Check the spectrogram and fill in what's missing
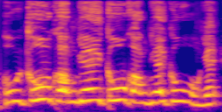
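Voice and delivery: pitched well up, pleading cry for help, not full volume; imitated panicked cry for help. Khánh waking, begging his parents for help, high panicked plea. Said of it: "ông la sùm trời đất".

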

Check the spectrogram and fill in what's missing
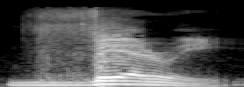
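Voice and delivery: "very" with a clear buzzing v; firm v at the start of "very"; correct V pronunciation. Shown as a demonstration. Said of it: "要念成".

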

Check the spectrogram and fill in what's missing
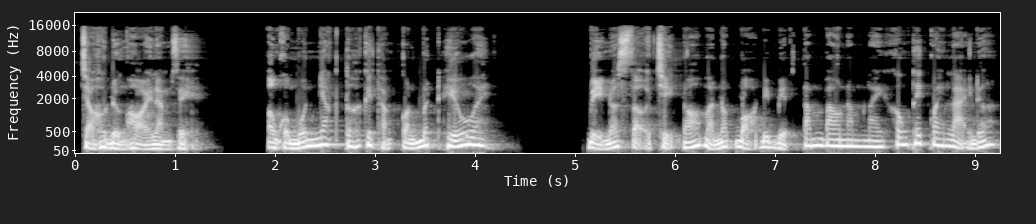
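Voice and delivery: put-on old man pressing his words out, a touch harsh; mildly harsh old man refusing to talk about his son; stern harsh tone. A narrator's reading. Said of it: "Ông cụ gằn giọng".

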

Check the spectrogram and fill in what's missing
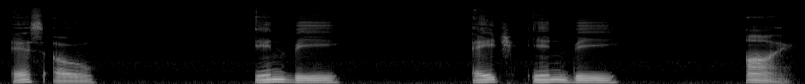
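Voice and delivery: careful, slow spelling for learners; slow letter-by-letter spelling. Shown as a demonstration. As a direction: spell each letter slowly, with long gaps. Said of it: "Just spell like this".

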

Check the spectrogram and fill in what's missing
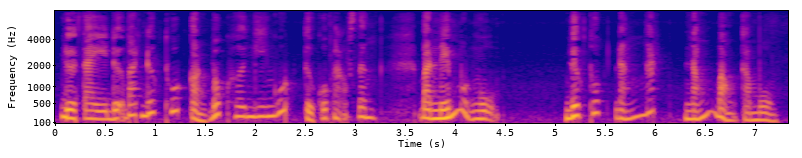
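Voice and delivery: usual speaking voice

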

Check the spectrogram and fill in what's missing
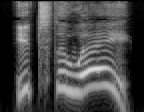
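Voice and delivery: a voice in the crowd shouting back. A narrator's reading. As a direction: call it out across the cavern. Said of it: "someone shouted".

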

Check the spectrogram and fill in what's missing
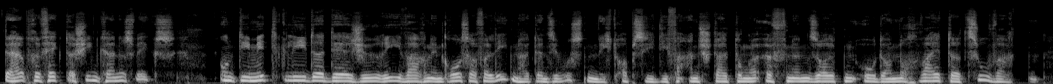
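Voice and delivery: ordinary delivery

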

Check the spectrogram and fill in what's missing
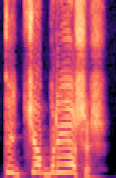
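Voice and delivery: very high, drawn-out outraged woman; slow, high-pitched furious slattern; enraged. A narrator's reading. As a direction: screech indignantly at a slander. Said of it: "взъярилась шалава".

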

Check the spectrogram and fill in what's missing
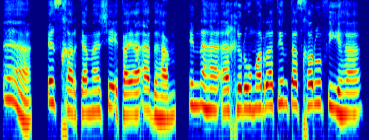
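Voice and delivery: high, gloating triumph; overjoyed cry. Acted. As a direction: exult over a beaten rival. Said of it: "وصاحت في فرح".

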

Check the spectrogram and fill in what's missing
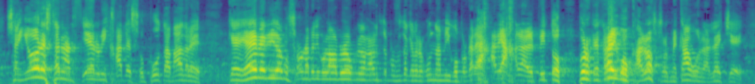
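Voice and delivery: high, loud, fast rant; high-pitched fast tirade; angry rant. Retold or imitated. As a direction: berate the clerk without a breath. Uncle ranting at clerk.

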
